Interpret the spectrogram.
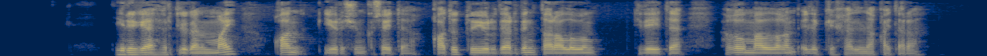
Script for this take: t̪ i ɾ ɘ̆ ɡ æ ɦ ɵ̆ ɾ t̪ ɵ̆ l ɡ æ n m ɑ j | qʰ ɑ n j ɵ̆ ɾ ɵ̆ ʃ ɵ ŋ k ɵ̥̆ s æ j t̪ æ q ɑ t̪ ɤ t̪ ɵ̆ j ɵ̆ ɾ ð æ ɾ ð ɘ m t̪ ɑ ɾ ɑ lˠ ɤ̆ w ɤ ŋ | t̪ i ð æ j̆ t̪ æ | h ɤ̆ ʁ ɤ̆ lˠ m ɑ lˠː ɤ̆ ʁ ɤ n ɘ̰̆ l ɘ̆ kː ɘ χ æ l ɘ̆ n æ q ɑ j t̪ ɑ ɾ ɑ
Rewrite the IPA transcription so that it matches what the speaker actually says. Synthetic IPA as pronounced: t̪ i ɾ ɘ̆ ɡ æ ɦ ɵ̆ ɾ t̪ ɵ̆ l ɡ æ n m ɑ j | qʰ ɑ n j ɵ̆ ɾ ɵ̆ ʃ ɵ ŋ k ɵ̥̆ s æ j t̪ æ q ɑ t̪ ɤ t̪ ɵ̆ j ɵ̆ ɾ ð æ ɾ ð ɘ ŋ t̪ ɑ ɾ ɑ lˠ ɤ̆ w ɤ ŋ | t̪ i ð æ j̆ t̪ æ | h ɤ̆ ʁ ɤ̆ lˠ m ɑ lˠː ɤ̆ ʁ ɤ n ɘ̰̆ l ɘ̆ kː ɘ χ æ l ɘ̆ n æ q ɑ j t̪ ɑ ɾ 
